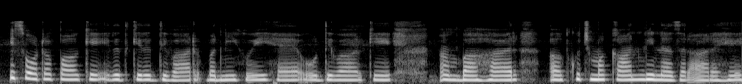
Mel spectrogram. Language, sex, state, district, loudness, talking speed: Hindi, female, Uttar Pradesh, Lalitpur, -14 LUFS, 175 wpm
